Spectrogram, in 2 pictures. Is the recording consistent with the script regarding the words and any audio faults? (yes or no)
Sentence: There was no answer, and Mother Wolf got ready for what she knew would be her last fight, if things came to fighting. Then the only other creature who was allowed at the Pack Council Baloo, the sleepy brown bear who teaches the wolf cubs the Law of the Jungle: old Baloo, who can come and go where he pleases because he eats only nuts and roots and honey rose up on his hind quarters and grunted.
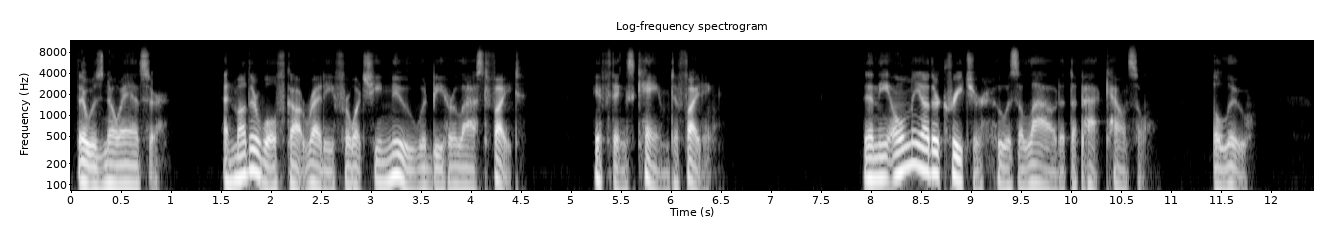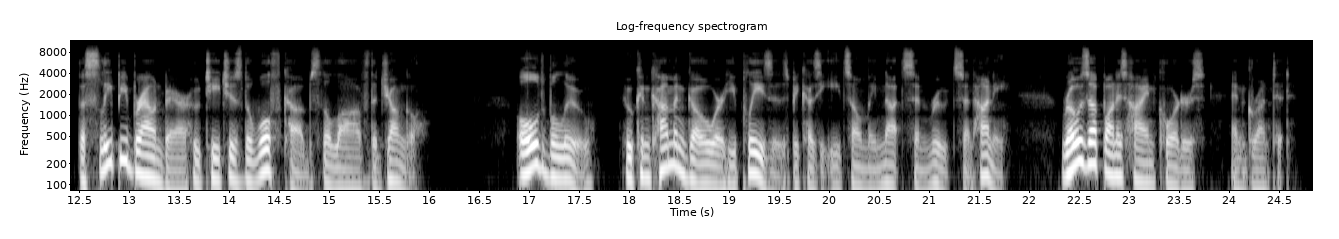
yes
